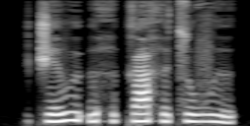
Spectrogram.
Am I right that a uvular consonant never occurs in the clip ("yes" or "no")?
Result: yes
